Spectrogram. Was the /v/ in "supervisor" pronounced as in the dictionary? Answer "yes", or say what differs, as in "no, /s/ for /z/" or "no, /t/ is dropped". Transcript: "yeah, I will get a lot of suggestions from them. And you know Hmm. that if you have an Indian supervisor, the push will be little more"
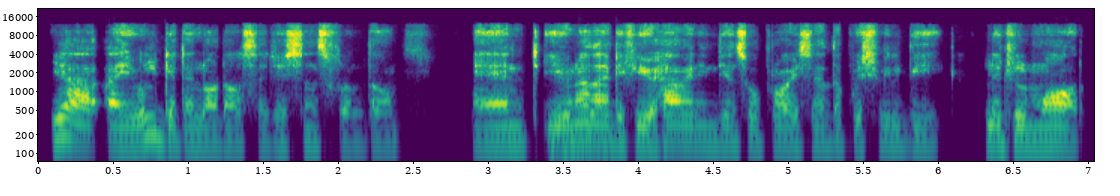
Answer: no, /v/ is dropped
